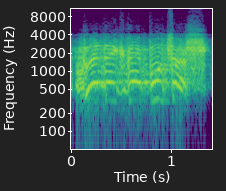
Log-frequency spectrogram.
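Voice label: Serbian player friendly fire mood high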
